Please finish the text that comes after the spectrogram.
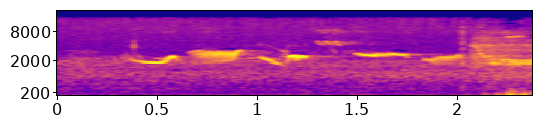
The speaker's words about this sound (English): and now I see a little, little bird in front of me. It's newborn. ah, how sweet.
